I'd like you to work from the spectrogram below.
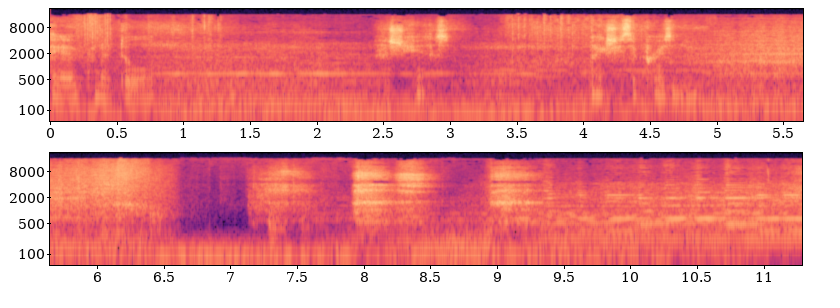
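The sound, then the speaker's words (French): Heavy, frightened breathing of a woman in a series trailer, with sharp gasps and shaky exhales, loud, repeating over a dark, droning soundtrack with no speech. “Moi, j'aime bien les bandes annonces où les gens respirent fort et vous montrent que ça.”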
